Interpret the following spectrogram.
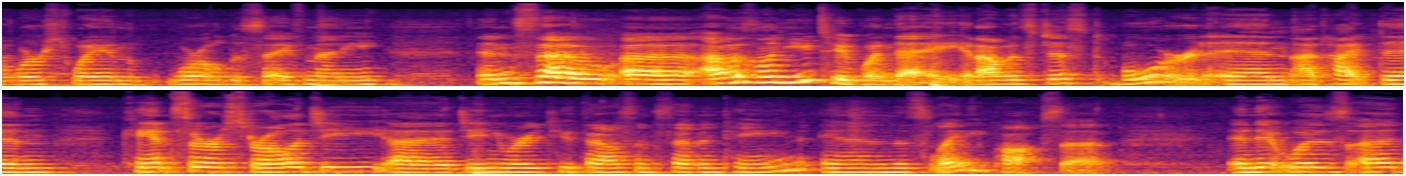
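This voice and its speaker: A woman's voice: mid-range voice, reverberant. A woman with a slight lisp, rambling casually as a radio guest with many fillers. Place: radio studio.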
